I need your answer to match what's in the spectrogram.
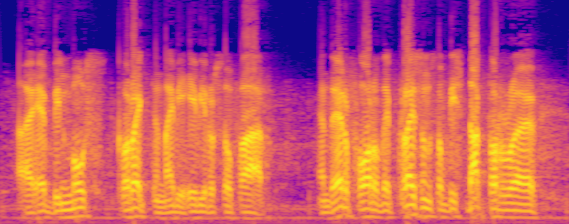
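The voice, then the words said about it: Convincing put-on foreign accent. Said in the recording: “You sound very convincing with that accent.”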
